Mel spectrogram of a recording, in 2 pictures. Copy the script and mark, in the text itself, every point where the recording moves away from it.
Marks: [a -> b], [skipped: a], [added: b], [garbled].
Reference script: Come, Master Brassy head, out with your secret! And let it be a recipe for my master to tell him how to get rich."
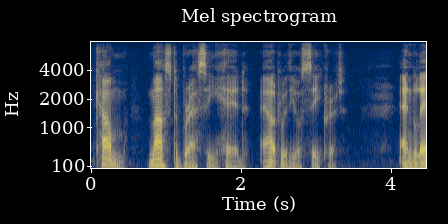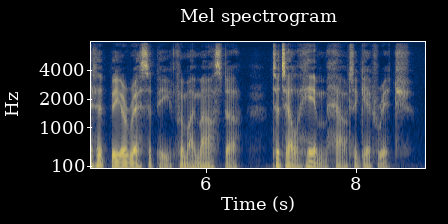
Come, Master Brassy head, out with your secret! And let it be a recipe for my master to tell him how to get rich."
